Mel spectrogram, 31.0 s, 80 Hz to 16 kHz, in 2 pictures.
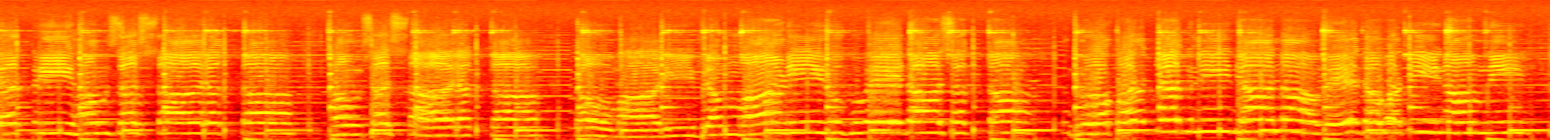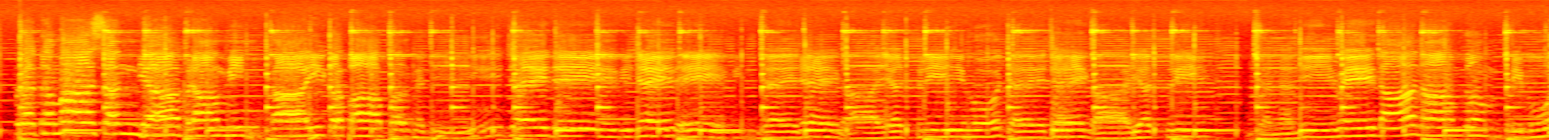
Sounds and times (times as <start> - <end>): Carnatic music: 0.0 - 30.9.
